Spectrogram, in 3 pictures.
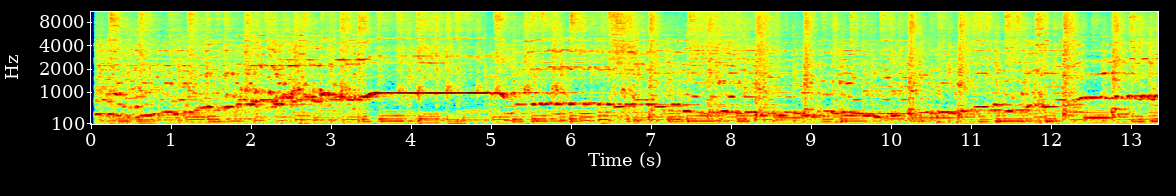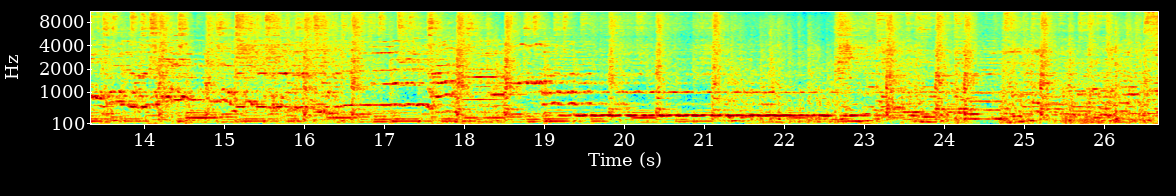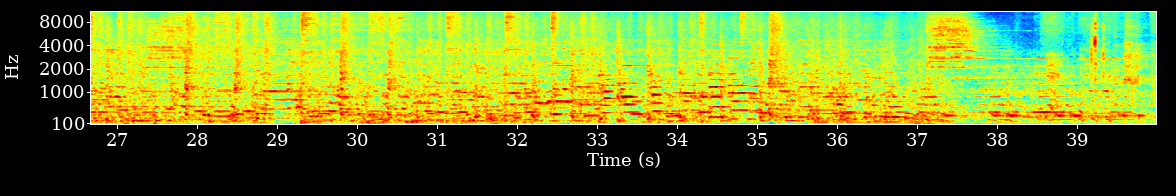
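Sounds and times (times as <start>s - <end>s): bass guitar: 0.0s - 39.9s
drum kit: 0.0s - 39.9s
electric guitar lead: 0.0s - 39.9s.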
